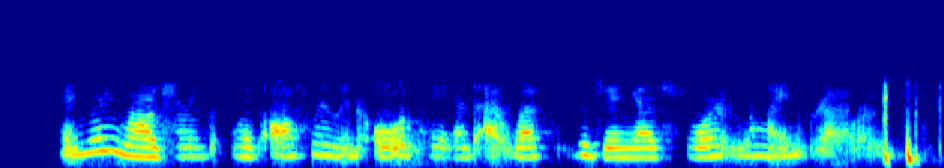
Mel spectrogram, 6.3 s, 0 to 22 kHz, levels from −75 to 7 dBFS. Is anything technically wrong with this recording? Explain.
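Yes, there are two problems. The whole recording has been through the G.729 codec, and the damage is plainly audible. The codec rebuilds speech from a vocal tract filter, a pitch predictor and a handful of pulses per 10 ms frame, and that fits an 8 kbit/s G.729 stream. Everything above 4 kHz is gone, so the speech sounds muffled, and the coarse pulse excitation leaves it slightly rough and synthetic.

There are also three spots of VoIP packet loss concealed by the speech codec. The first runs from about 1.1 to 1.35 s, just before "was also an", and it sounds like about 60 ms of missing audio. The second, right after "was also an", runs from about 2.72 to 3.08 s. There the dropouts are scattered across roughly 300 ms, with the longest gap around 60 ms. The third runs from 5.53 to 5.70 s, with about 130 ms missing. In each gap the decoder keeps replaying its last pitch and filter at falling gain, so the sound smears into a buzzy tone or a coloured noise that fades. 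The speech also stays weak for a moment after packets resume.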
